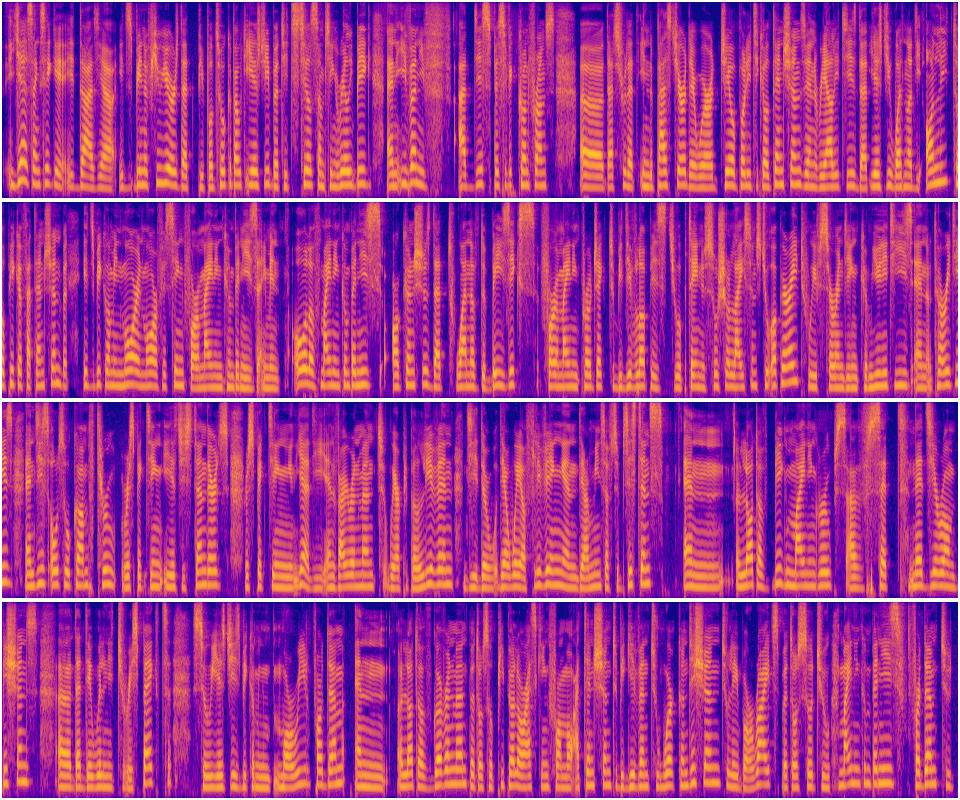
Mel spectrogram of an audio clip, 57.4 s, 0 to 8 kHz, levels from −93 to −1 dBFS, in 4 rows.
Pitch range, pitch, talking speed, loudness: 175-205 Hz, 185 Hz, 190 wpm, -19 LUFS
